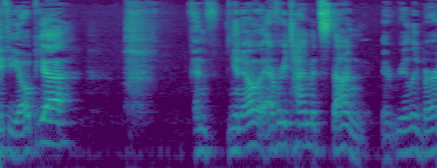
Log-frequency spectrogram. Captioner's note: sighing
